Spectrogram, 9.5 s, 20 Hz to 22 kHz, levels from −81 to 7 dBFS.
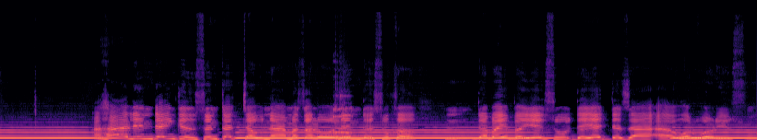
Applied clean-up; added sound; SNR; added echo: none; Wind instrument, woodwind instrument + Burping, eructation; -2 dB; none.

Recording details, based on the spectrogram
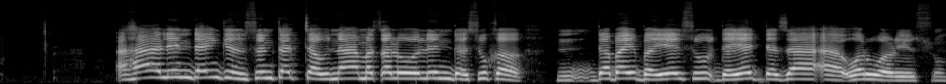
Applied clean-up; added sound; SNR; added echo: none; none; none; none.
